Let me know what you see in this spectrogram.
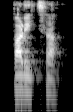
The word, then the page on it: Palica: Po našimu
